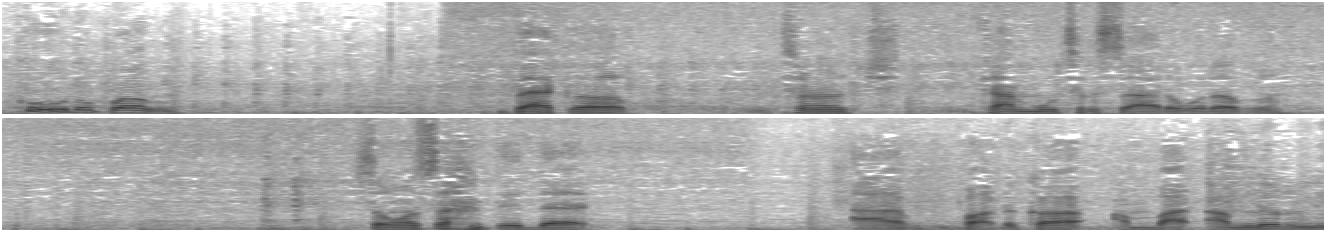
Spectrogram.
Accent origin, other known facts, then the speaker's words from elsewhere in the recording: New York, United States; also born or lived in Haiti (ancestry); now in North Miami, United States; I'm originally from New York.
